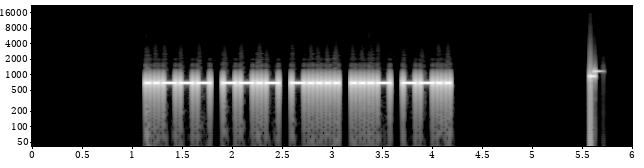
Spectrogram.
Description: Morse code, heard as a keyed tone, about 28 wpm, 690 Hz. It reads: 2Q6VZ
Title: Code Groups - 5 Letter:Numbers - 28wpm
